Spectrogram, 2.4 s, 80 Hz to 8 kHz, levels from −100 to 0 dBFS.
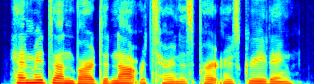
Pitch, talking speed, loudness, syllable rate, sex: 195 Hz, 205 wpm, -17 LUFS, 6.3 syllables/s, female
